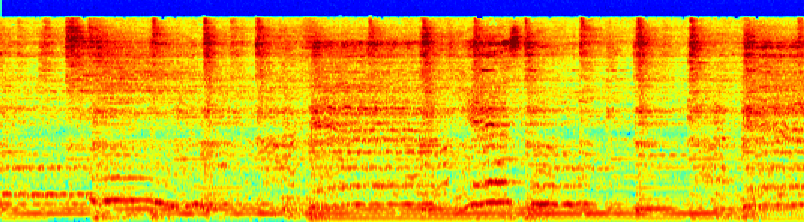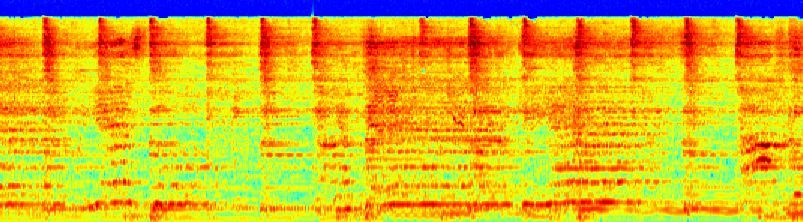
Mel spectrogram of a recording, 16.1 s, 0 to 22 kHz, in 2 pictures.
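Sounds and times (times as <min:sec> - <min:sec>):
guitar: 0:00.0 - 0:16.0
person singing: 0:00.0 - 0:16.0
steady drum beat: 0:00.0 - 0:16.0.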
